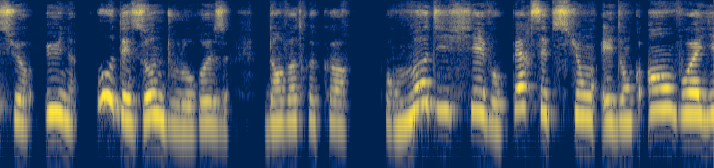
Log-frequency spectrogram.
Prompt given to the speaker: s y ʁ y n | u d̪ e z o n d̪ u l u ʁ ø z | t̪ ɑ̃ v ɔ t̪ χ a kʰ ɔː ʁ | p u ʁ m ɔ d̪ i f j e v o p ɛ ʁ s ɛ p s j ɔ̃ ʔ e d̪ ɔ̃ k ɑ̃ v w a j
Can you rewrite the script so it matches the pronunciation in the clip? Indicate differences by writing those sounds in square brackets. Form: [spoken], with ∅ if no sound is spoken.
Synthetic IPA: s y ʁ y n | u d̪ e z o n d̪ u l u ʁ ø z | [d̪] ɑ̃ v ɔ t̪ χ [ə] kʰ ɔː ʁ | p u ʁ m ɔ d̪ i f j e v o p ɛ ʁ s ɛ p s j ɔ̃ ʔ e d̪ ɔ̃ k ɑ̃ v w a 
